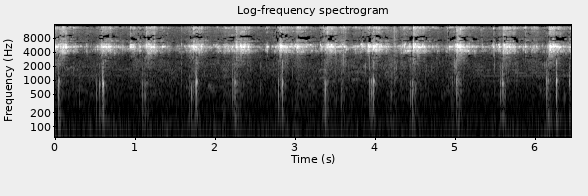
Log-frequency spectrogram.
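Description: Horse's hooves striking a gravel road in a slow, high-stepping trot: regular knocks about two a second. A high, pulsing chirring runs behind them.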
